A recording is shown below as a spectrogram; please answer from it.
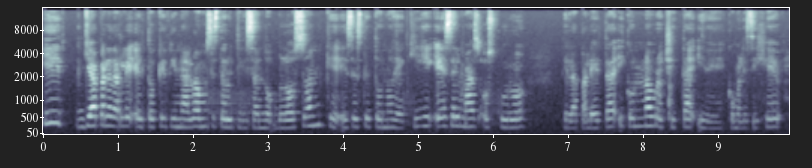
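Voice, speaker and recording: A young woman talks through a casual makeup tutorial from her bedroom. Her voice sits a little high, and she fills pauses with hesitant ums. A faint hiss runs under the recording. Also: fairly even intonation. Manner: chatty, with hesitant fillers.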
